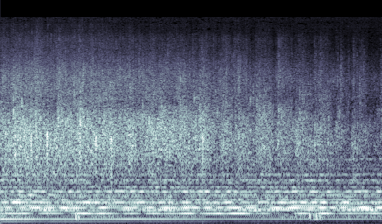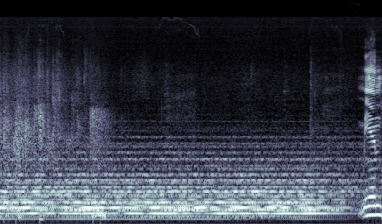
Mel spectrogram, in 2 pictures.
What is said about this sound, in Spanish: En el nombre de Jesús y toda la iglesia dice, y mucho más fuerte, dale un fuerte aplauso al Señor.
